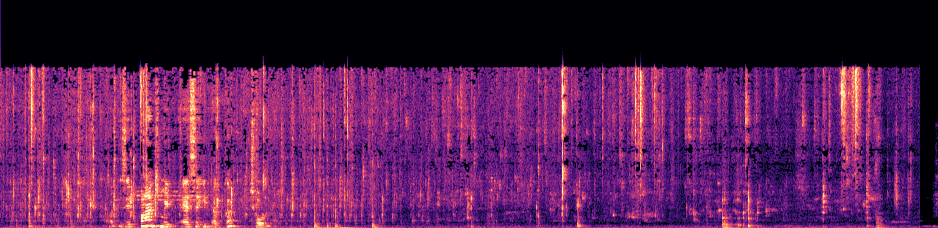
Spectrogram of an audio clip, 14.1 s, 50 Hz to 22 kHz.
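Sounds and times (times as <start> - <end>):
curry simmering with bubbling pops: 0.0 - 13.8.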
